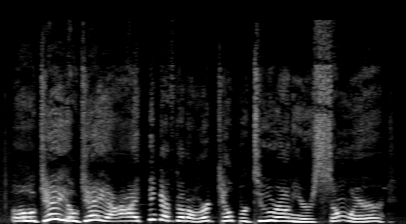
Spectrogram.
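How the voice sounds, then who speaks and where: This put-on character voice sits at an extremely high pitch and moves at a fairly quick pace. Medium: game stream. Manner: hesitant, stammering.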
